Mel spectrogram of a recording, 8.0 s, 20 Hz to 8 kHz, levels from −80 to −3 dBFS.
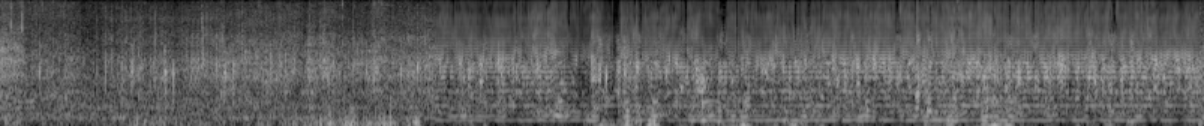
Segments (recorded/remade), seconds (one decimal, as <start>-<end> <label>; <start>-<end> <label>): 0.0-2.9 recorded; 2.9-8.0 remade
